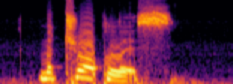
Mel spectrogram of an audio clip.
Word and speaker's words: metropolis: Here, the second syllable is accented. Ballistic. Metropolis.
